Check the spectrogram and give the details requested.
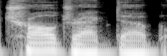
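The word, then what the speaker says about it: Traldragdubh: It contained a warrant for conducting me and my retinue to Traldragdub or Trildrogdrib, for it is pronounced both ways as near as I can remember, by a party of 10 horse.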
